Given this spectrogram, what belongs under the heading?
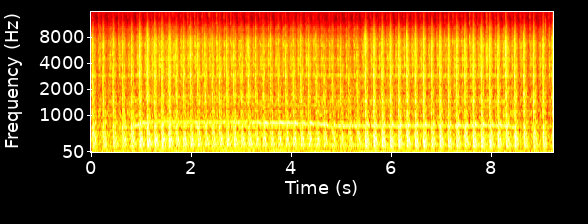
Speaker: Boy, that needle is dull. >> Can you hear that? >> It's popping. >> You hear that goingump? >> That is from the needle being dull.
